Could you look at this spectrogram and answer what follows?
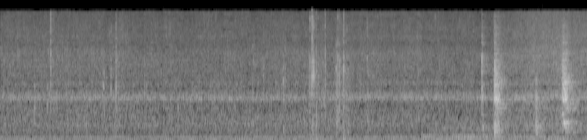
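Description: Rice and lentils in a pan with garam masala being stirred in, a soft low sizzle under a steady hum, then a few spoon scrapes and clinks toward the end, no speech.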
